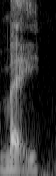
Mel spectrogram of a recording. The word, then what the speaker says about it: me: The concept of me, pronounced May, was central to Sumerian religious thought.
